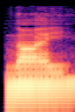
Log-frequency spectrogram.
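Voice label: "nai", Chinese; Cours-de-Chinois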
